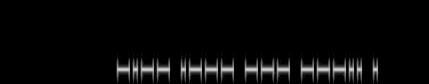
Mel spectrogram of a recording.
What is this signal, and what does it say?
Morse code, heard as a keyed tone, about 28 wpm, 700 Hz. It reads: YJO8E
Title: Code Groups - 5 Letter:Numbers - 30wpm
